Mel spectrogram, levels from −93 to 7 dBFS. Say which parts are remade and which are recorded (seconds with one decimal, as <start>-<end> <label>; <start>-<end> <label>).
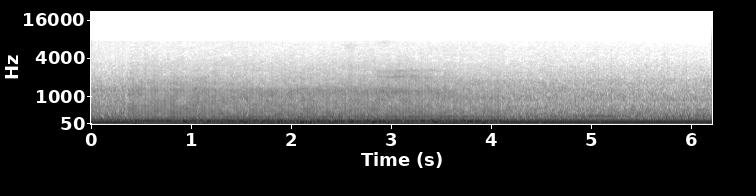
0.0-0.4 recorded; 0.4-4.1 remade; 4.1-6.2 recorded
